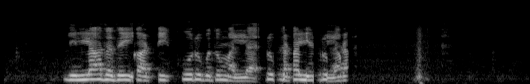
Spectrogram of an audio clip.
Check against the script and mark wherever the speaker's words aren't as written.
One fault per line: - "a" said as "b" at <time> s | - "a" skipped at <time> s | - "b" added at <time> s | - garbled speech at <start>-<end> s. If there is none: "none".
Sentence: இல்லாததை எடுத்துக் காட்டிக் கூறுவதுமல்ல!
- "எடுத்துக்" skipped at 1.4 s
- garbled speech at 2.7-3.5 s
